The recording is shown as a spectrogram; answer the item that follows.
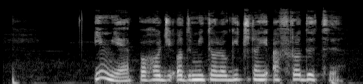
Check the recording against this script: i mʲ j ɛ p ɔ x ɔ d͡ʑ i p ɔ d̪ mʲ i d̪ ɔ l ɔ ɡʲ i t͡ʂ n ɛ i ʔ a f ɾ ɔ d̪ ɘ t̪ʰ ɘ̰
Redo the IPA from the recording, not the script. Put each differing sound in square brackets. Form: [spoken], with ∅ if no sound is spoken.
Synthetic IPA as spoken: i mʲ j ɛ p ɔ x ɔ d͡ʑ i [ʔ] ɔ d̪ mʲ i [t̪] ɔ l ɔ ɡʲ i t͡ʂ n ɛ [j] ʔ a f ɾ ɔ d̪ ɘ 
